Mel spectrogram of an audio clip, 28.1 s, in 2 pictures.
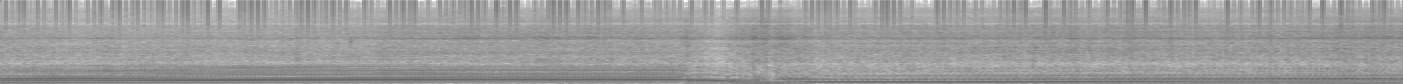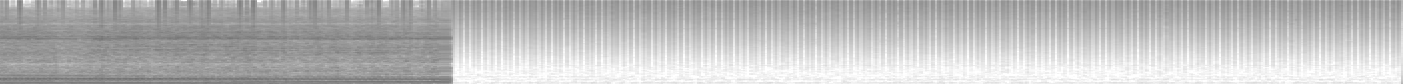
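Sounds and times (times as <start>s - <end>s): car engine running: 0.0s - 18.6s
road noise: 0.0s - 18.6s.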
